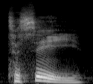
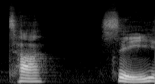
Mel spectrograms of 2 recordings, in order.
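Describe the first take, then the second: First: The two words run together smoothly. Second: The two words are said separately. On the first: The speaker calls it right. "So they're kind of joining together" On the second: The speaker calls it wrong. "it's not ta, see"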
